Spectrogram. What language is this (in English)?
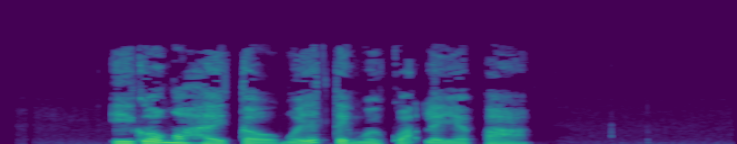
Cantonese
